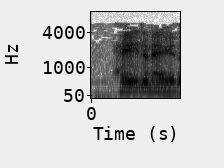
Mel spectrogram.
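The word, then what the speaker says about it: hēdonē: Heidene. Those long E's in the Greek are pronounced A, like A. Like a hoser, like that. So heidene, that's how that's pronounced.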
